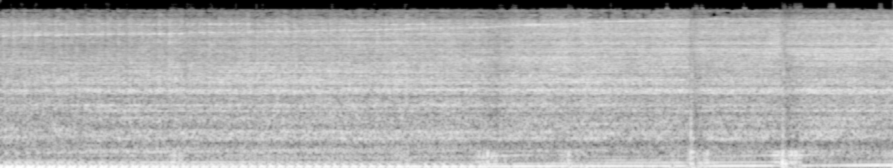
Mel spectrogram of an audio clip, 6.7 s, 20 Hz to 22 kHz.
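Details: Rare Porsche 924 Turbo started after sitting 24 years, fuel pump jerry-rigged as it should only run for starting: runs on at elevated, uneven speed without throttle, never settling to idle, faint turbo whistle; cause unconfirmed.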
